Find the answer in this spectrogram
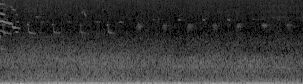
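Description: Outdoor ambience: a low steady rumble with faint, short bird chirps repeating about twice a second.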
